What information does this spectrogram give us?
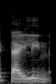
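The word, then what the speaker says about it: ptyalin: क्या होता है, टाइलिन। ऑप्शन नंबर कौन सा है, बी इज the right answer. ये पी जो होता है यहाँ पे साइलेंट होता है।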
